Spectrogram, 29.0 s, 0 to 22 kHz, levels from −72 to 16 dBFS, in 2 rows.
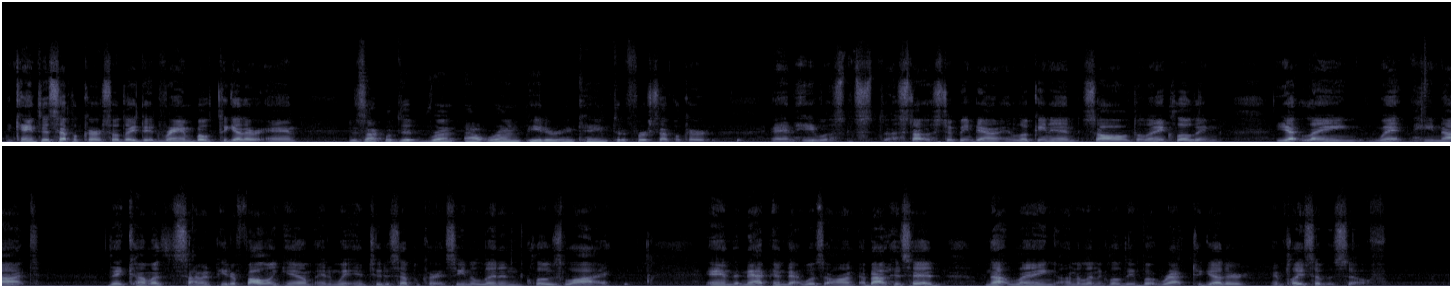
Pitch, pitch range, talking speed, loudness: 125 Hz, 115-130 Hz, 170 wpm, -32 LUFS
